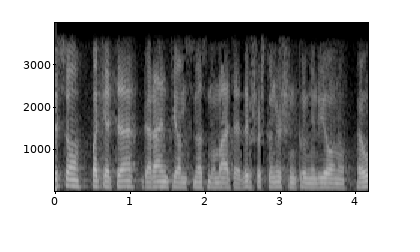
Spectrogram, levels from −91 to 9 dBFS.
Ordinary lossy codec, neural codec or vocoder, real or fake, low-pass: AAC, 24 kbps; codec, 16 kHz, 1.1 kbps, Voila-Tokenizer; fake; 3.6 kHz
